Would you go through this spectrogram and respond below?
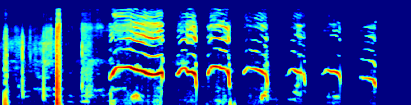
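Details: Puppy out on a walk giving a run of seven high, arched whimpering yelps about every half second, the first long and loud, later ones shorter and fainter, after a few soft clicks.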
